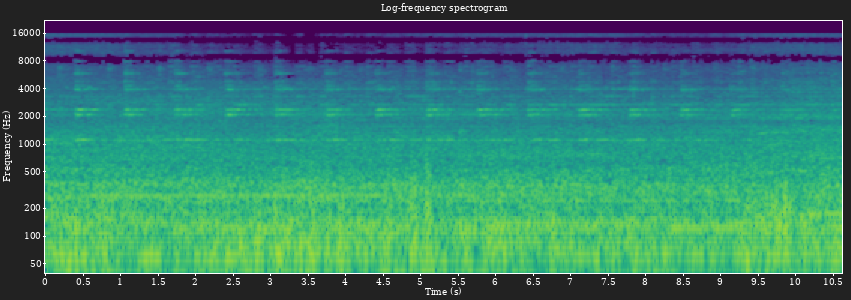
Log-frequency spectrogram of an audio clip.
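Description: Metra bilevel gallery passenger coaches rolling past the platform, a steady low rumble of wheels on rail. A faint, regular high-pitched beat repeats about twice a second throughout.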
